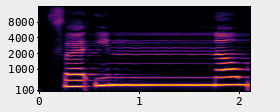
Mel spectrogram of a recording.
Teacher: lam pada lafaz Allah atau lam jalalah dibunyikan secara tafkhim karena huruf sebelumnya berbaris fathah. Maka cara bacanya adalah ditebalkan, pangkal lidah diangkat. · Fa innallaha, alif lamnya dinamakan dengan alif lam syamsiyah karena alif lam menghadapi huruf syamsiyah yaitu lam. Maka cara bacanya alif lam tidak kita baca atau biasa disebut dengan idgham syamsi.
